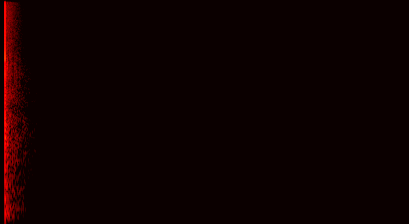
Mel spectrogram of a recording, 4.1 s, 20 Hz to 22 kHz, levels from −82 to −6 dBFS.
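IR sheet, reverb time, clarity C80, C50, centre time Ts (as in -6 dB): 0.95 s, 12.5 dB, 10.0 dB, 16 ms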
